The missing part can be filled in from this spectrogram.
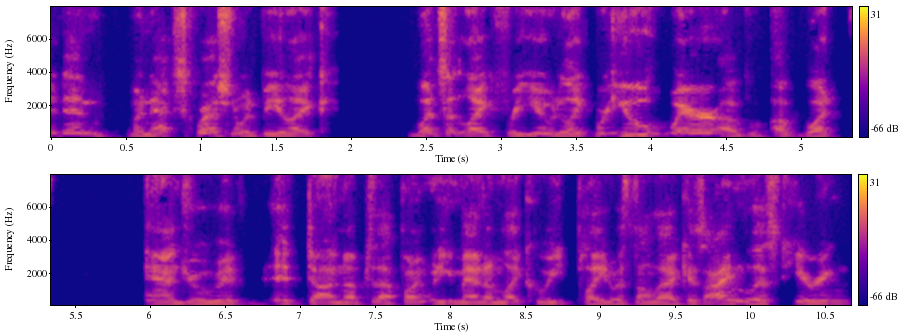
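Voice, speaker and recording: At a fairly quick pace, a man speaks in an unremarkable speaking voice with ordinary pitch variation. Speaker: podcast host. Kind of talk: casual chat. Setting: video call. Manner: rambling.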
